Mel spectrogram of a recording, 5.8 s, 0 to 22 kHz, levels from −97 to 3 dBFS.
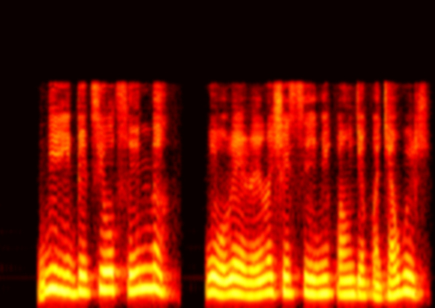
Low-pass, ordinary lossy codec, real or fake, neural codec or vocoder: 7.2 kHz; none; fake; codec, 16 kHz, 1 kbps, FunCodec, trained on Chinese and English, 50 frames a second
